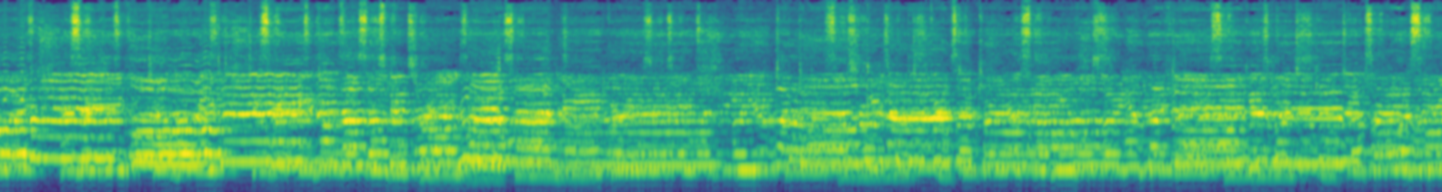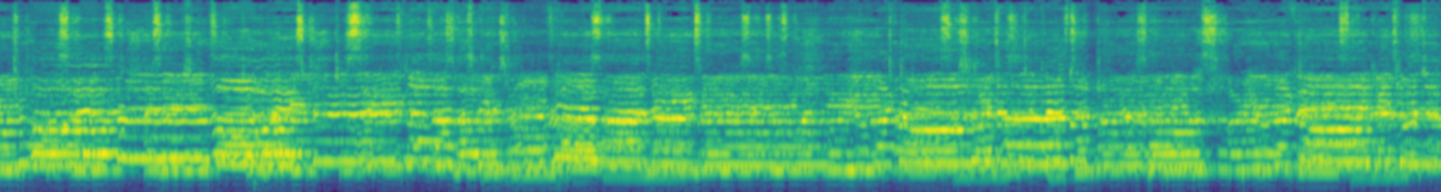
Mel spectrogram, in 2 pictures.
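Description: A cappella singing: several unaccompanied voices singing a song in harmony, continuously, with no instruments.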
